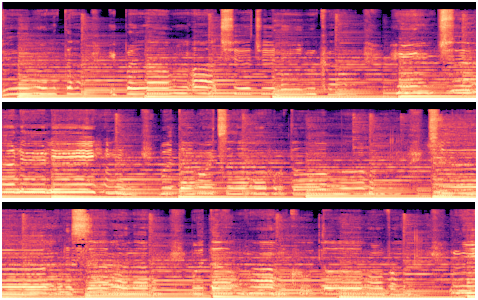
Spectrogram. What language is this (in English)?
Indonesian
